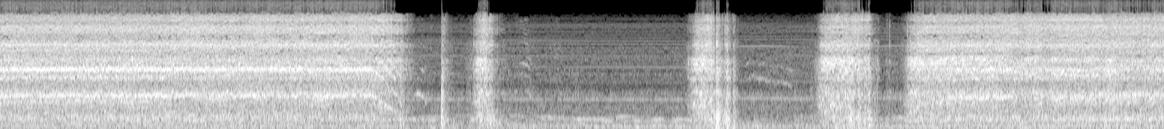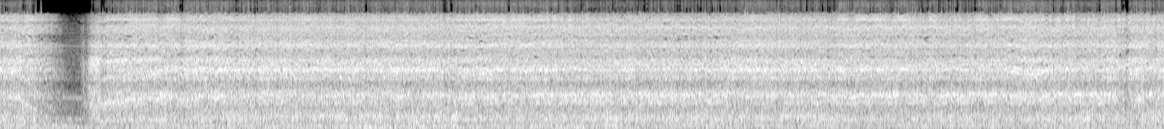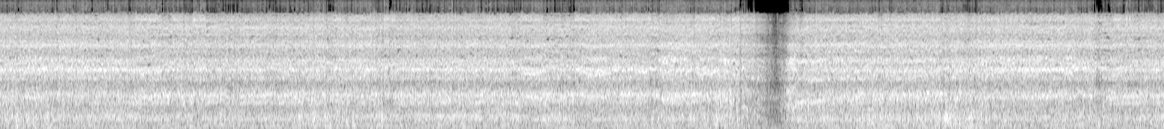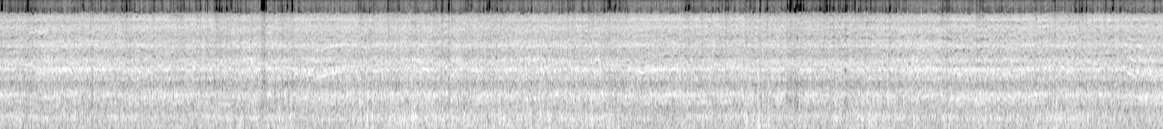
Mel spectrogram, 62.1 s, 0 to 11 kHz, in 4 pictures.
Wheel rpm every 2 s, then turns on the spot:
210, 220, 130, 10, 20, 50, 170, 200, 120, 230, 230, 230, 230, 230, 230, 230, 230, 230, 230, 220, 140, 200, 220, 230, 230, 220, 230, 230, 230, 230, 220.
none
